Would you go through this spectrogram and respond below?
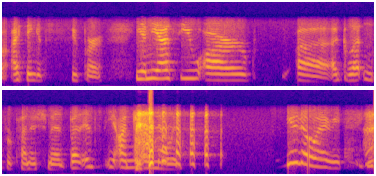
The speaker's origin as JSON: {"language": "English", "region": "California", "country": "United States", "tie": "born or raised there", "said": "I was brought up in California, so until I was 9 years old, I had never seen snow except for one time."}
